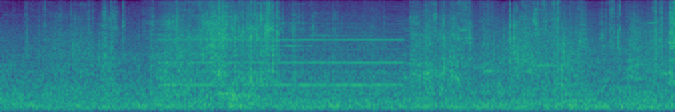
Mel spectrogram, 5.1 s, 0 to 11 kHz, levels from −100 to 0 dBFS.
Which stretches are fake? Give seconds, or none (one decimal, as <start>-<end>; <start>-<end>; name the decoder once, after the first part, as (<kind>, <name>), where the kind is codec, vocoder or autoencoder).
1.2-1.9 (vocoder, BigVGAN v2)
